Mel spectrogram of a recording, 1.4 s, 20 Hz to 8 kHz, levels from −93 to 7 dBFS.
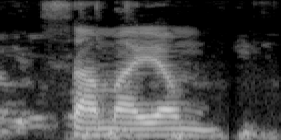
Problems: background sounds at intervals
